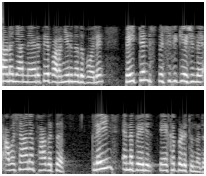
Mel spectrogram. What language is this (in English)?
Malayalam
